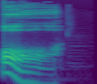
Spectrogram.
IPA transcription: ɔː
